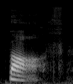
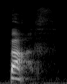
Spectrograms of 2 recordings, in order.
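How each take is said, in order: First: The vowel sounds like the vowel in car. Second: The vowel sounds like the vowel in cat. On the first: This is the speaker's own accent. "in my accent, this word, bath, the a is making the r sound in that word" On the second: This is how someone from the north says it. "in a more northern accent, maybe someone from Yorkshire ... the a in the word bath makes an a sound"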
